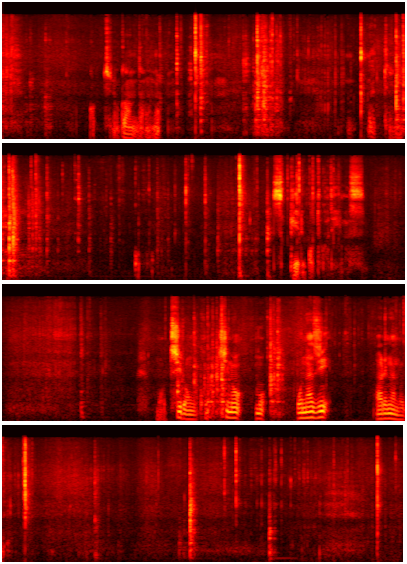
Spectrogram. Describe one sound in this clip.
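Plastic toy parts click and clatter as they are handled.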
